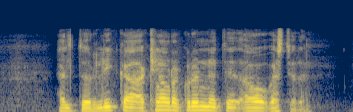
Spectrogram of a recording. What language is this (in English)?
Icelandic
